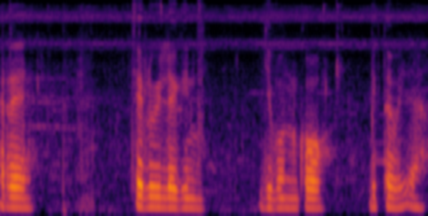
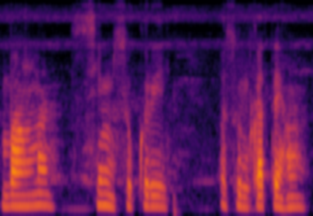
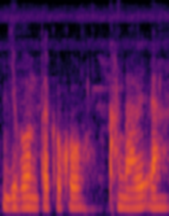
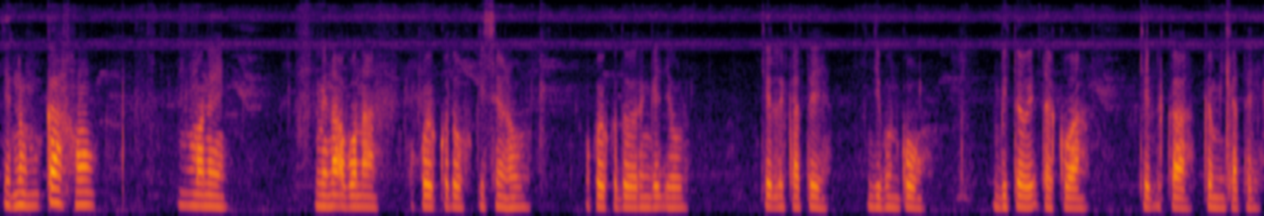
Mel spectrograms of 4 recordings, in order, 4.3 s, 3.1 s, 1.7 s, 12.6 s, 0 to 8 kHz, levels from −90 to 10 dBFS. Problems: constant background noise, background conversations at intervals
